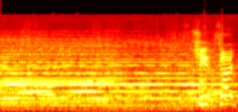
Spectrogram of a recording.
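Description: Harmonium holding a steady chord of many sustained tones.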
